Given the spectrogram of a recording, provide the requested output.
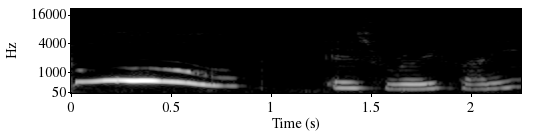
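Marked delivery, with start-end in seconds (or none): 0.0-0.9 very high, very loud, stretched-out yell. Retelling how a classmate reacts when the desk is pulled: imitating a classmate shouting stop. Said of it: "And then he keeps saying".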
